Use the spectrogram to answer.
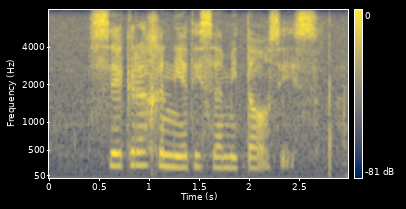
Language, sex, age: Afrikaans, female, 21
